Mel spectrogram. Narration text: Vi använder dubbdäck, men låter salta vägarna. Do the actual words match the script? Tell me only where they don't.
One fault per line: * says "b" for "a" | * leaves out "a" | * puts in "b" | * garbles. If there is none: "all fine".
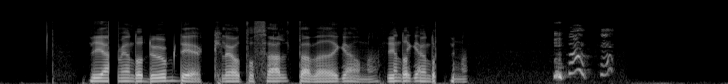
* leaves out "men"
* garbles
